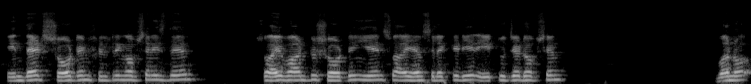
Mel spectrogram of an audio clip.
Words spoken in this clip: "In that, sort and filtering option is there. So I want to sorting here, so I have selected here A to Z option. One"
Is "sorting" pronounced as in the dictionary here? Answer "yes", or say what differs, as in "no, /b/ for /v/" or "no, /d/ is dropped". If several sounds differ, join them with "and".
no, /ʃ/ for /s/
